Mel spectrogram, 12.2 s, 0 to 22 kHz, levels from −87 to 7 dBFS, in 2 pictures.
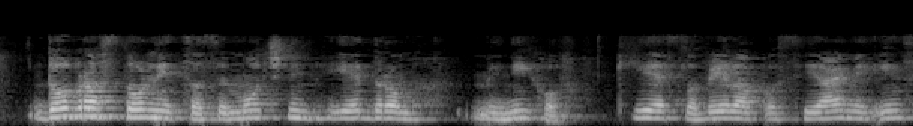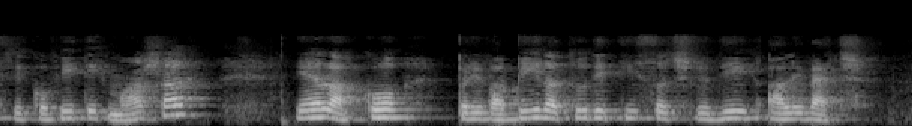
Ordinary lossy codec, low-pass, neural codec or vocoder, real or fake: AAC, 24 kbps; 19.8 kHz; none; real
